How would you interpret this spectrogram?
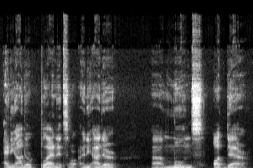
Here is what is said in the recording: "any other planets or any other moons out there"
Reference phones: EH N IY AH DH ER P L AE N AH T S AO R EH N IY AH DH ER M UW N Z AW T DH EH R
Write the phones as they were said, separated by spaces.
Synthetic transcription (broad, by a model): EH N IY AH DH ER P L AE N AH T S AO R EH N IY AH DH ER M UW N S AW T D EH R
